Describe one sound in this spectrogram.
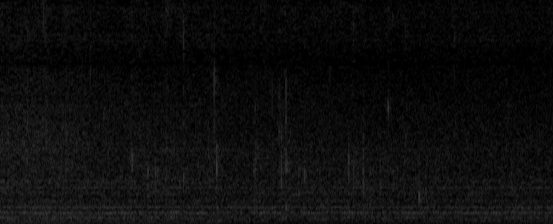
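A fork scrapes and clinks lightly against a plate.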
